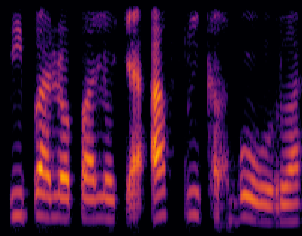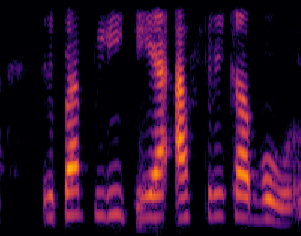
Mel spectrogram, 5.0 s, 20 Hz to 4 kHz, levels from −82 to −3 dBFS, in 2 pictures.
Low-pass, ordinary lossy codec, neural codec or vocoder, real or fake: 3.6 kHz; none; codec, 16 kHz, 2 kbps, X-Codec, WavLM features, trained on Multilingual LibriSpeech; fake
